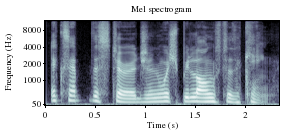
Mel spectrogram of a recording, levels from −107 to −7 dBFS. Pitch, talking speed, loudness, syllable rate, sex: 150 Hz, 205 wpm, -18 LUFS, 5.1 syllables/s, male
